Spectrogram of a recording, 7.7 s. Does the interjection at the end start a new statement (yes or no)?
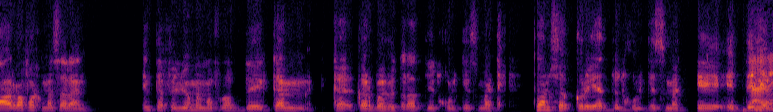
yes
